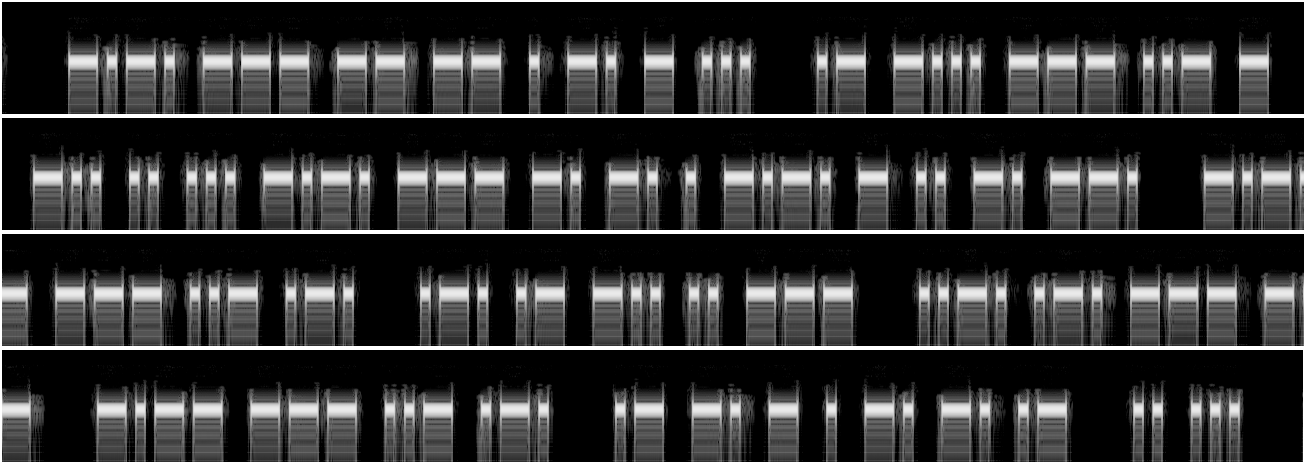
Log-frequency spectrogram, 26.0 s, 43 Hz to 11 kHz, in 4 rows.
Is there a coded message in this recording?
Yes: Morse code from 0.3 to 25.7 s, heard as a keyed tone, about 25 wpm, 600 Hz. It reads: COMMENTS ABOUT DISCONNECTING YOUR RADIO FROM YOUR ANTENNA IS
